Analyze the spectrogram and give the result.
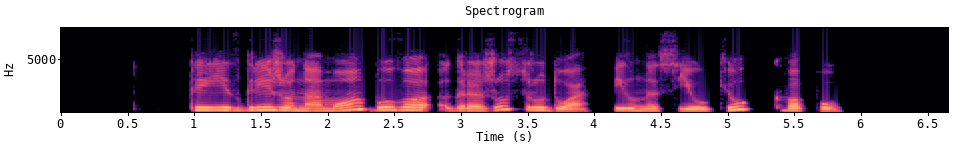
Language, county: Lithuanian, Klaipėda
